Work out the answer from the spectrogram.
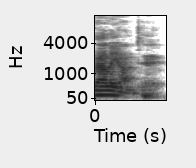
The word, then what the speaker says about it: Valiante: The kingdom of Valiante. Is that how it's pronounced?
